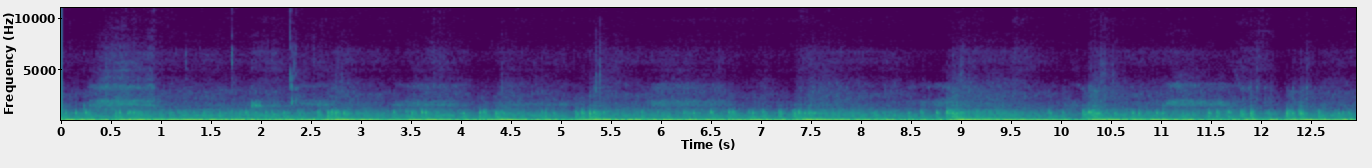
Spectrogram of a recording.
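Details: 2000 Ford Fiesta MK4 1.3L 60 hp Endura engine, rough idle that stalls; scan tool flagged the MAF/intake air temperature sensor, replaced without change, and it reads -40°. Low, uneven idle that sags and surges with no throttle input. Cause unconfirmed.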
